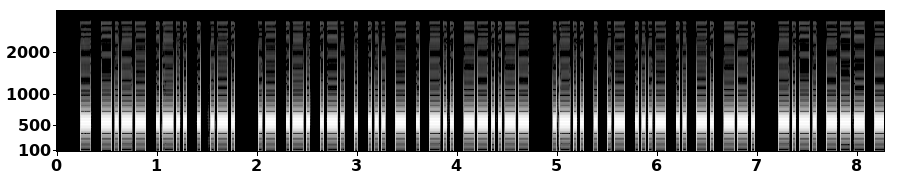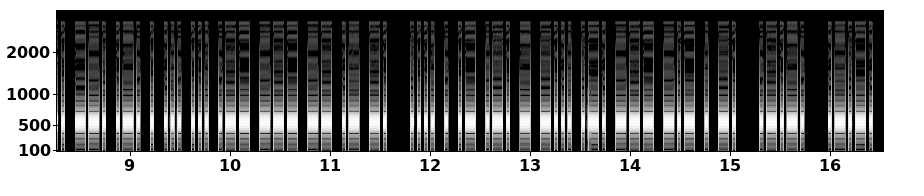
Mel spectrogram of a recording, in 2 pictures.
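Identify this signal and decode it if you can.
Morse code, heard as a keyed tone, about 36 wpm, 550 Hz. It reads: TYLER ARRESTED, LEAVING CONGRESSWOMAN HEARTBROKEN <AR> <AR>
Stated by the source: News headlines sent in Morse at speed 35.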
